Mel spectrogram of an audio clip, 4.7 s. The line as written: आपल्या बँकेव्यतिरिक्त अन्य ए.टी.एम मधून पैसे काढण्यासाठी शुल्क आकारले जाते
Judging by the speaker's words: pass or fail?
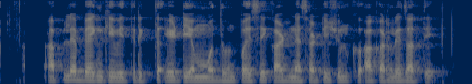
fail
